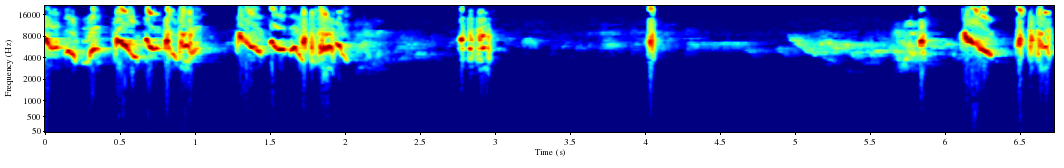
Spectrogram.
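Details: Crimson sunbird (sogon) singing hard, meant to spur other sogon into song: a fast, jumbled run of high zigzagging squeaks and chirps, then scattered ticks and a thin, buzzy twitter.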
